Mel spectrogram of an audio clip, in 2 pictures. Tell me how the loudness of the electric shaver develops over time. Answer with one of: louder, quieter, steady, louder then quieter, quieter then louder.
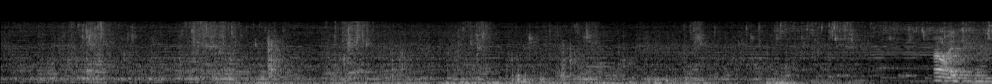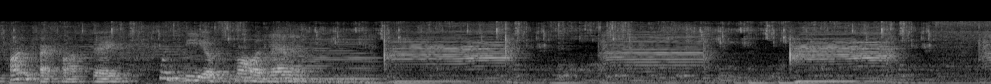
louder.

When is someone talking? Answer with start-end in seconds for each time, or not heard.
9.3-13.1.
